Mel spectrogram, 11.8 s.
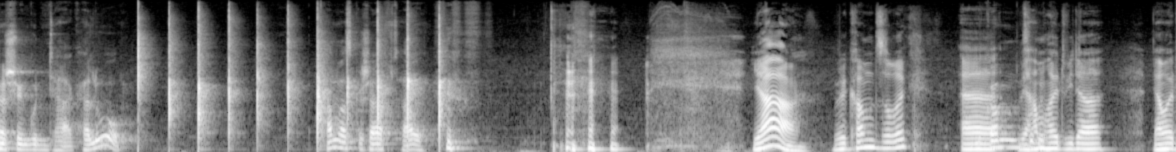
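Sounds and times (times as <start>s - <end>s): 
speech: 0.0s - 1.4s, 3.2s - 4.8s, 5.5s - 6.8s, 7.5s - 11.7s
hand claps: 1.4s - 4.8s
laughter: 5.5s - 6.2s.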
